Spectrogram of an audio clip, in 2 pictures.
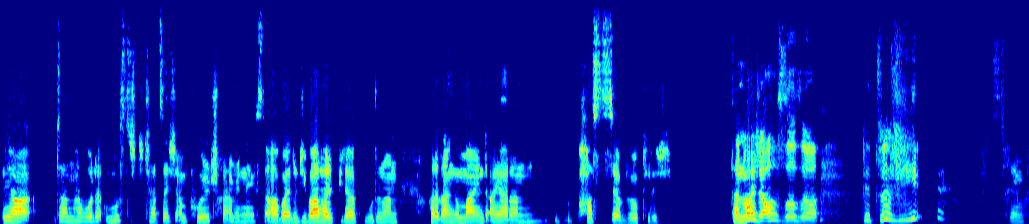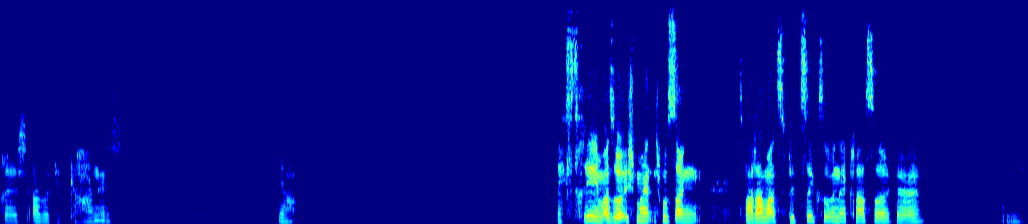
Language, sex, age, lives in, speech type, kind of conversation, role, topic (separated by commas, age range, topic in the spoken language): German, female, 25-29, United States, conversation, unstructured, none, Hast du schon einmal erlebt, dass jemand deine Arbeit gestohlen hat?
